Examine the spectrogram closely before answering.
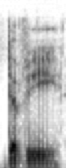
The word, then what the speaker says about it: Davee: I nice run by James how do you pronounce his last name it's David James Devi okay nice run by Mr Debbie and he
